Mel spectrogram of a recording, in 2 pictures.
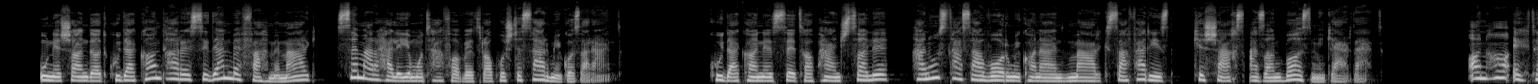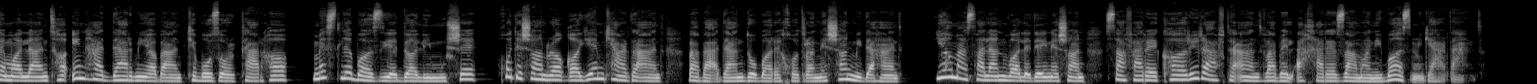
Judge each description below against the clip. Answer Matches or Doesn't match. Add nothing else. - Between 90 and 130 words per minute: Doesn't match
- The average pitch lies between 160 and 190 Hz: Matches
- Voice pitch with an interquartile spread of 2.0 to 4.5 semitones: Doesn't match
